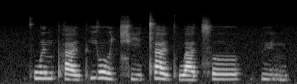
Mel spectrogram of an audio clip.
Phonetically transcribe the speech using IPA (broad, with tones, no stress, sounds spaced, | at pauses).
pʰ w ə˦ n pʰ a˨˦ ɪ̯ pʰ j o˥˨ ʊ̯ t͡ɕʰ i˨˦ t̪ʰ a˥˨ ɪ̯ pʰ w ä˨˦ t͡sʰ ɤ˦ | p y̰˨˩ n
